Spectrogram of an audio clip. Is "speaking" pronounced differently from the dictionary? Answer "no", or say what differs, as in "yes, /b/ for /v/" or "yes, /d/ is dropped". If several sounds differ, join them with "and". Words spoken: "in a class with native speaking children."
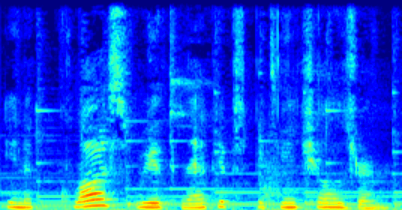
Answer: yes, /b/ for /p/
